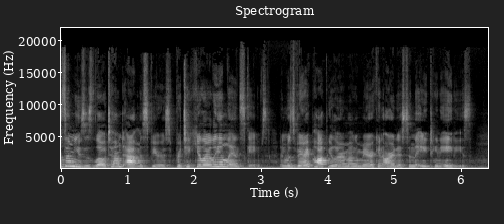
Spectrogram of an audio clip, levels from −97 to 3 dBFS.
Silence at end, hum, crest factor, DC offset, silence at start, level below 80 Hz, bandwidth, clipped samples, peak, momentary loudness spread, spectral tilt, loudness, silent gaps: 0 s; none; 24 dB; under 0.1%; 0 s; -58 dBFS; 19.5 kHz; under 0.1%; -8 dBFS; 18 LU; -4 dB/octave; -30 LUFS; none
